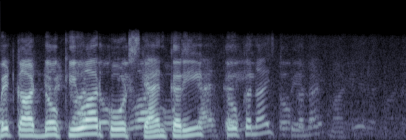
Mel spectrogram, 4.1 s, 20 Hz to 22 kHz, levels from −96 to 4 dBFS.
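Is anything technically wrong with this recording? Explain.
Yes. Throughout the speech there is echo with no canceller: a loudspeaker at the far end fed its microphone, and the signal returned after roughly half a second, about 13 dB quieter. Unlike room reverberation, it is a distinct, thinner repeat rather than a smooth decay.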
